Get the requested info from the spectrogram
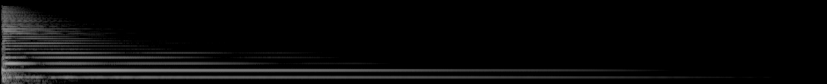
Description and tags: Harpsichord recorded with overhead mics
Harpsichord, instrument, stereo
